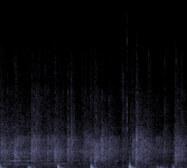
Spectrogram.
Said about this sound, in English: Oh, somebody clap your hands and shout unto the Lord with a voice of triumph.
